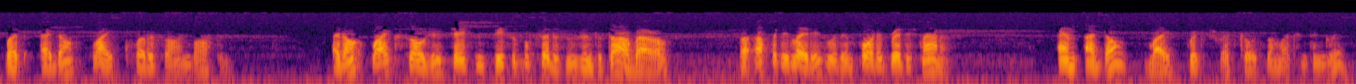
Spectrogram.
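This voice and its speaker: An actor playing a stubborn, plain-spoken middle-aged colonial farmer in a folksy manner, in 1940s radio drama style. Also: male voice, medium pitch, animated, normal speed, vocal fry, slightly rough. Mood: indignant. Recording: muffled, noisy 1940s radio recording.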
